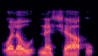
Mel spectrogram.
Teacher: വലൗ നശാഉ മദ് മുത്തസിലാണ്, നിർബന്ധമായും നീട്ടേണ്ടതാണ്.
